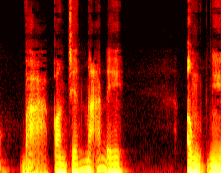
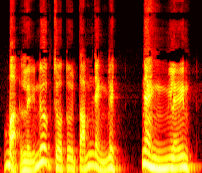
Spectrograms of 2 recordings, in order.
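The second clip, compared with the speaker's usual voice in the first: frantic; 5 semitones higher, faster than usual. A narrator's reading. Village chief begging wife for a quick bath. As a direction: rush her in a panic. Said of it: "Ông rít lên".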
